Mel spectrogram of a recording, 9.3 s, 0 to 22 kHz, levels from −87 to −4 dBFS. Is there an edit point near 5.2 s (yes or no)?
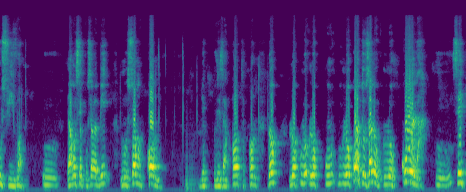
no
